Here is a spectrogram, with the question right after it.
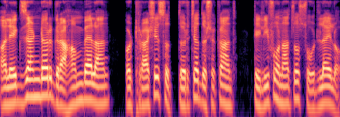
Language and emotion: Goan Konkani, neutral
